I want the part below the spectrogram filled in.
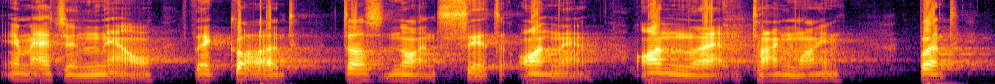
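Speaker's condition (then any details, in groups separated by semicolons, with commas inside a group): ALS; onset with tiredness and clumsiness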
